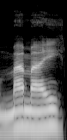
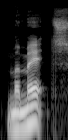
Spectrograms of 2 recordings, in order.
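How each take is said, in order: First: The name ends without a ts sound. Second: The name ends with a ts sound. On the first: This is how some locals say it. "or Mamet to the locals" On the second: This is how the troops said it. "it was always Mametz"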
